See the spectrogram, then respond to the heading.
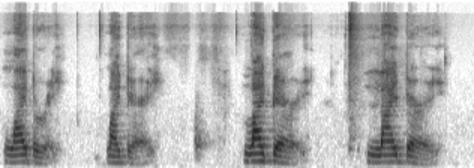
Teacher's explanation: again no need to pronounce the very first R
